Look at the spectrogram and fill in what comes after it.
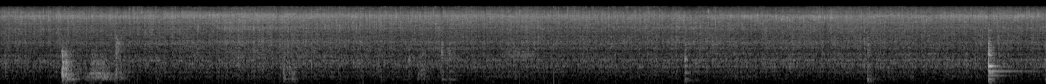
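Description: Chicken breast and aubergine slices sizzling steadily in a ceramic grill pan, with a few faint clicks.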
